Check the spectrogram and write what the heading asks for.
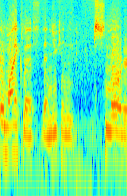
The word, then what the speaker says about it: Wycliffe: out a little further it seems to me that Wycliffe is probably the more correct of the pronunciations so if I may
